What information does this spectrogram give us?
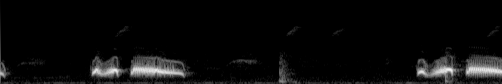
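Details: Spotted dove cooing in 'thổ sấm' style to make wild birds answer; two low double-note phrases, short wavering note then a drawn-out coo, with a faint click between them.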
